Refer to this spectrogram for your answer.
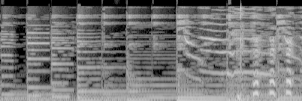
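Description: Cat meows pitched into a cheerful holiday tune, each meow landing as a note over steady musical backing, with quick yowling glides near the end. Loud and close, with no talking.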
